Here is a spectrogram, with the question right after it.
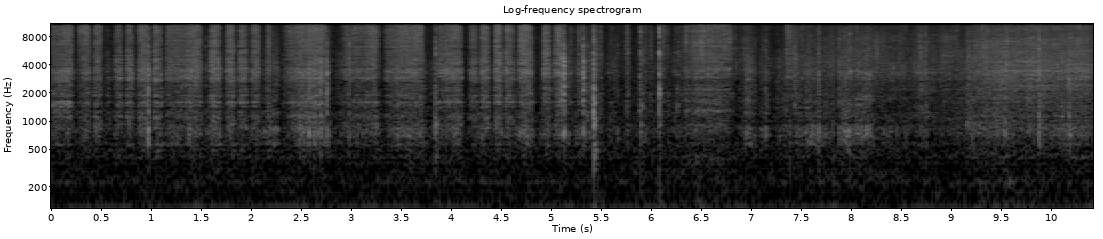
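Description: A gloved hand vigorously rubs the textured painted canvas of an upright framed oil painting with a wooden frame, using a grey microfiber rag. The result is a steady, bright, scratchy friction sound in quick repeated strokes, with a faint low hum underneath.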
